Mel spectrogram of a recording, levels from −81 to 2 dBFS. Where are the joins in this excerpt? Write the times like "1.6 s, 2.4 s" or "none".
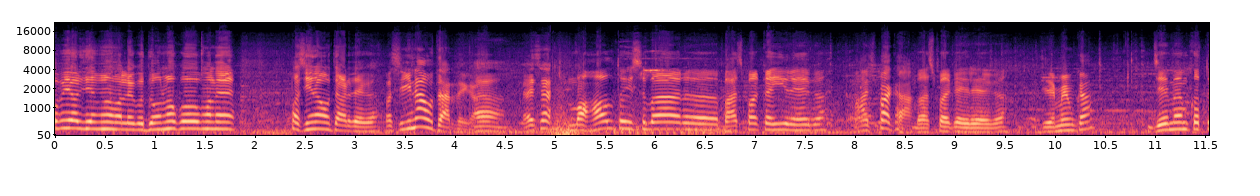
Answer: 5.0 s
